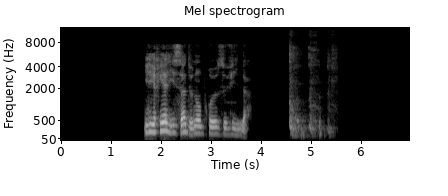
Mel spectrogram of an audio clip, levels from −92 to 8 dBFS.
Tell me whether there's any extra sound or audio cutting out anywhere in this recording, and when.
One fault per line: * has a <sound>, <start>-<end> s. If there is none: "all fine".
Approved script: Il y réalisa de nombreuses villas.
* has a cough, 4.5-5.5 s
